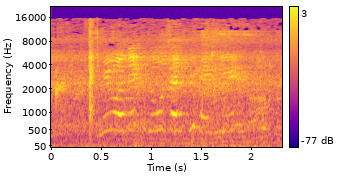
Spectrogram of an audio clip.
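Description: Faint distant voices, high-pitched like children calling or chattering, with one sharp click about half a second in.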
